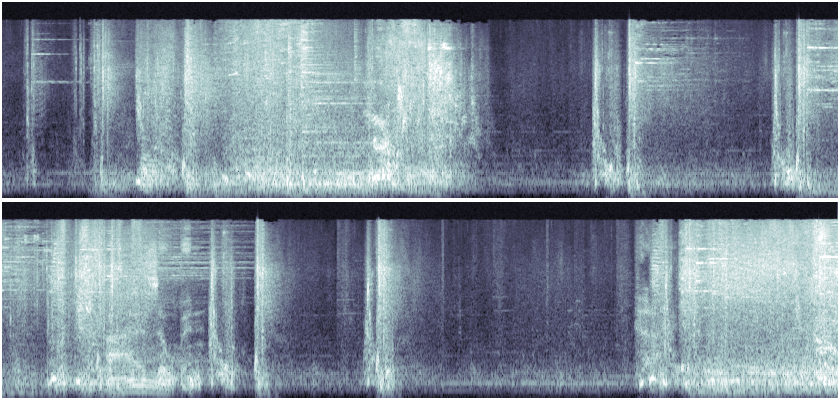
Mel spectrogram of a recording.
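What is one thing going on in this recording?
Fantasy battle sound effects whoosh and crash in loud bursts.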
